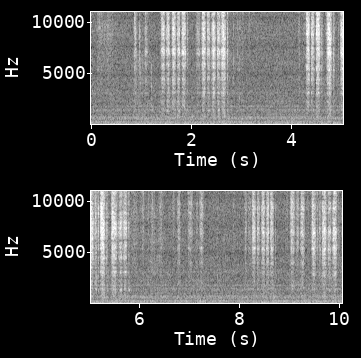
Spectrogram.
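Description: Wooden graphite pencil sketching on sketchbook paper: faint scratchy strokes in three runs of quick back-and-forth lines, each a second or so long, with short pauses between.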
